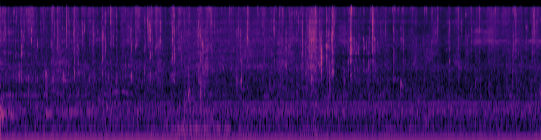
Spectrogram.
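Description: German Shepherd eating shredded turkey and vegetables from a stainless steel bowl: chewing, heard as a string of short, irregular mouth clicks. A steady low hum runs underneath.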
